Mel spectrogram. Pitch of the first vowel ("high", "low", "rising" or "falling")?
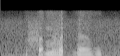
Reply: rising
